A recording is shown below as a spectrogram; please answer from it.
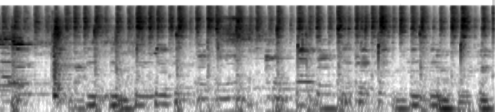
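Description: A live band playing an instrumental funk groove: electric guitars, a moving electric bass line and a drum kit with steady cymbal strokes.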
